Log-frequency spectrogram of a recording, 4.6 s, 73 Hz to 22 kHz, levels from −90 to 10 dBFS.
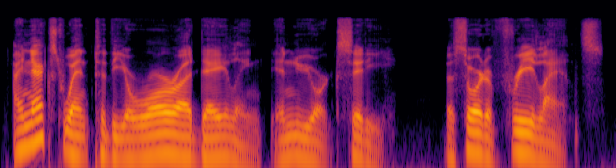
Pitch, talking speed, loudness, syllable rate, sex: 105 Hz, 195 wpm, -17 LUFS, 5.3 syllables/s, male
